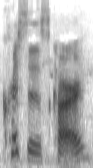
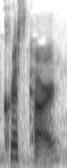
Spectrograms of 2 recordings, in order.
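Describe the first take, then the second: First: The name gets an extra syllable before 'car'. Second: The name has no extra syllable before 'car'. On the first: The speaker calls it right. "I would say Chris's car" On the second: The speaker calls it wrong. "instead of Chris car"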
